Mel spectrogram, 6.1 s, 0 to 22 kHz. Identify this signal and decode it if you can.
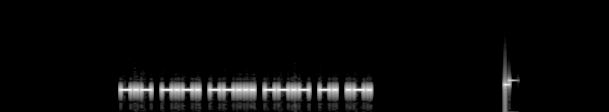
Morse code, heard as a keyed tone, about 34 wpm, 700 Hz. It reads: KC7QNR
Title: USA Call Signs - 6 Characters - 4x Character Spacing - 35wpm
